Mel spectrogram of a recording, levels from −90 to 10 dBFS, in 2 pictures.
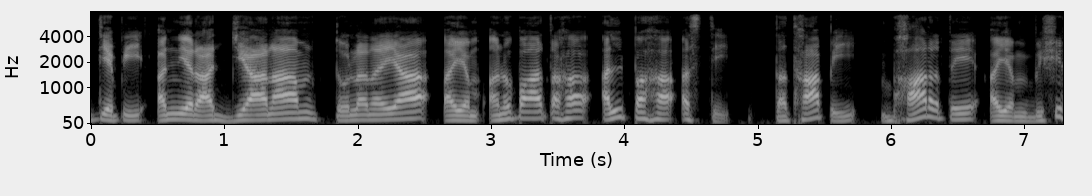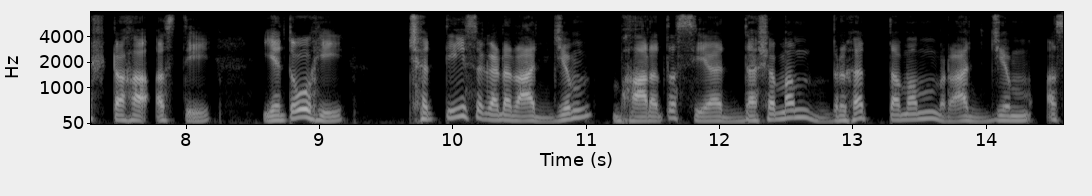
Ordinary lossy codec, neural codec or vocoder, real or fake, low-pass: none; codec, 16 kHz, 16 kbps, FunCodec, trained on Chinese and English, 50 frames a second; fake; 7.2 kHz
